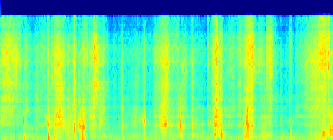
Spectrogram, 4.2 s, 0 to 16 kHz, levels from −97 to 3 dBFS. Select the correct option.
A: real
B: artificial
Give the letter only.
B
